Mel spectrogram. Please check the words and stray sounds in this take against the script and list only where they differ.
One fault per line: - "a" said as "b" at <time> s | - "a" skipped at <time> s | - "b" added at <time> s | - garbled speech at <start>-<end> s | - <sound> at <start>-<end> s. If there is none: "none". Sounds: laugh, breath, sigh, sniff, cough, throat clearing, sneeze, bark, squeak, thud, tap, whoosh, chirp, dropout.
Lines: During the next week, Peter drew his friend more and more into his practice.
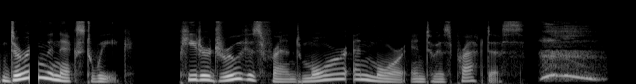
- dropout at 0.3-0.4 s
- breath at 5.4-6.1 s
